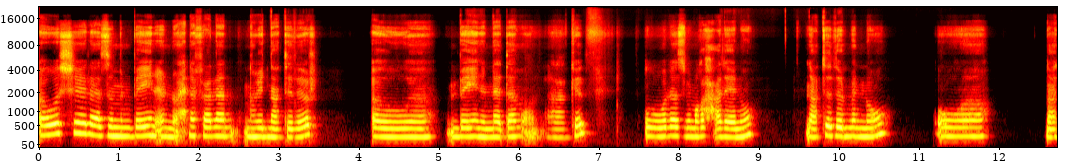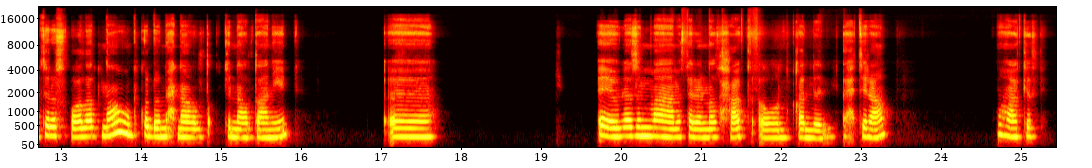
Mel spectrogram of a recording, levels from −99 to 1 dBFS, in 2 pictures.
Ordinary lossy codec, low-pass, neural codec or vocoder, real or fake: none; none; none; real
